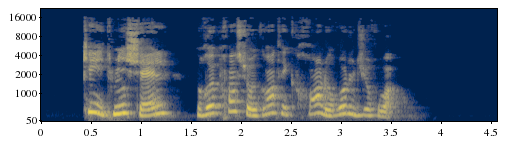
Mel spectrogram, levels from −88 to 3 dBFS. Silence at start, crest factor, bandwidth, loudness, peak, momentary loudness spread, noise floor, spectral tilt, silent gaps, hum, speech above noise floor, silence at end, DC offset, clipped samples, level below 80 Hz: 0.4 s; 14 dB; 16 kHz; -15 LUFS; -2 dBFS; 10 LU; -88 dBFS; -3.5 dB/octave; none; none; 74 dB; 1 s; under 0.1%; under 0.1%; -60 dBFS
